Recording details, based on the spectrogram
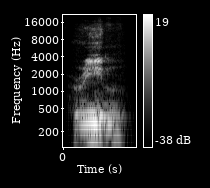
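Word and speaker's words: ह्रीं: Second mantra here is Hrim, which we can spell phonetically H-R-E-E-M.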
